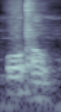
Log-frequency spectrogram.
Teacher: इनका जो उच्चारण स्थान है वो क्या है, तो कंठोष्ठ है। ओ और औ का उच्चारण स्थान कंठ और ओष्ठ, यानी कंठ और ओष्ठ दोनों से बोला जाएगा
